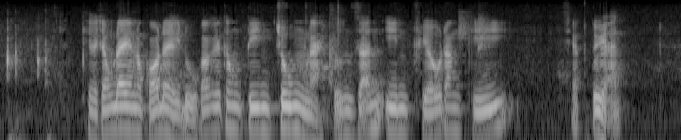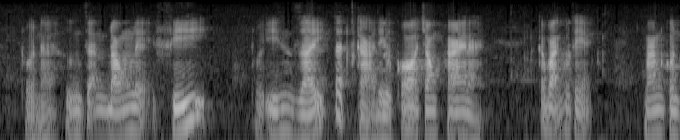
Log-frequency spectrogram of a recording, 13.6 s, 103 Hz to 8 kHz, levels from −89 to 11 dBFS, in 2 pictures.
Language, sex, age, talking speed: Vietnamese, male, 20-39, 205 wpm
